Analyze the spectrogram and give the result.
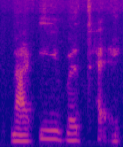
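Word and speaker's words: naïveté: I can't remember how I was trying to use it, but now I know how to pronounce it. Thank you. Naivete.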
